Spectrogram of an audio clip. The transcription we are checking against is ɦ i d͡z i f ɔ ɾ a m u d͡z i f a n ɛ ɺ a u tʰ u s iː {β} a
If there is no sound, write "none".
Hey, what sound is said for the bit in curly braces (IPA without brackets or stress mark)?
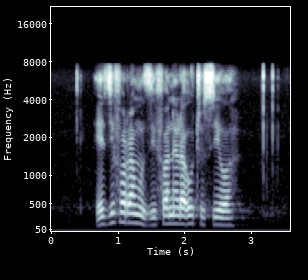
w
